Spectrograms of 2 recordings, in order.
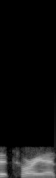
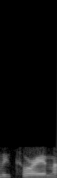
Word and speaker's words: Victoria: So it's, so on Facebook and on Twitter, it's M-A-D-E-L-Y-N-V-I-C-T-O-R-I-A. – Yes, yes, Madeline Victoria. And that is my real name, Madeline Victoria.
